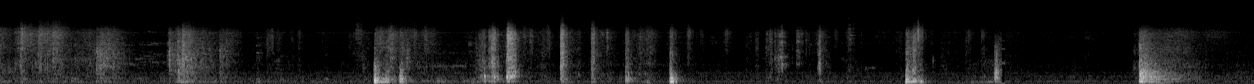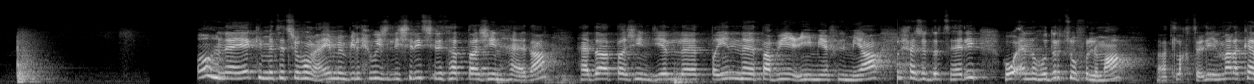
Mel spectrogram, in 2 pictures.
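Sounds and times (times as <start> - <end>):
plastic crinkling: 0.0 - 3.8.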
